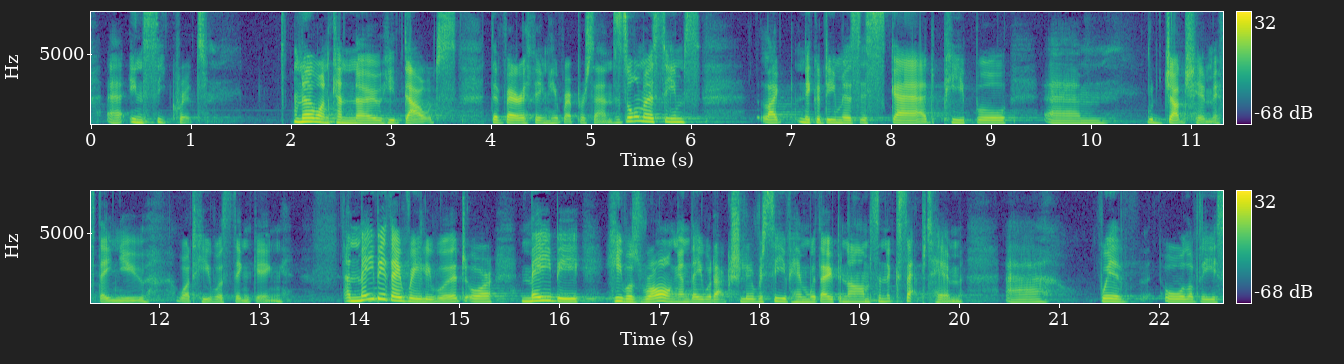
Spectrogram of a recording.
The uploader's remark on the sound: Recording from Immanuelskyrkan Skövde.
